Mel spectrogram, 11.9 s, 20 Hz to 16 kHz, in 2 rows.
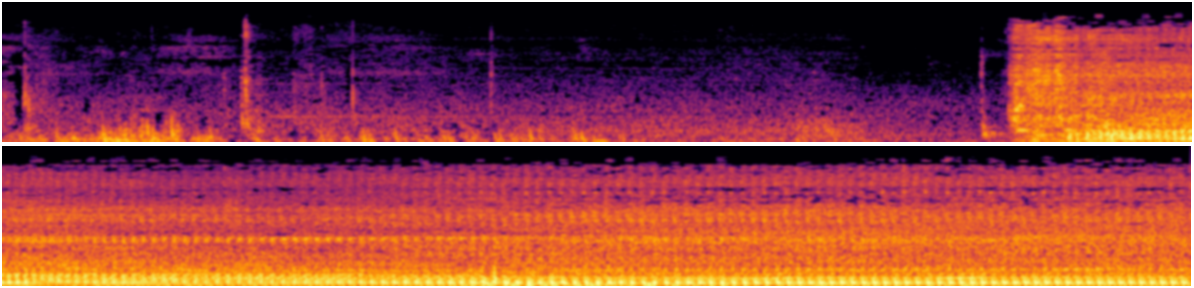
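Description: A Yamaha Jog SA39 ZR fuel-injected scooter engine with 1,800 km starts abruptly partway through, then settles into a steady, loud idle that runs on without change until the end.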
